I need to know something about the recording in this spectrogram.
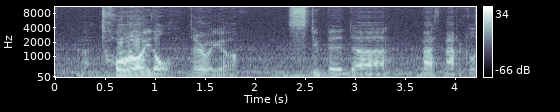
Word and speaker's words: toroidal: god that's tell me that's not hard to pronounce toroidal there we go stupid mathematical shape toroid yeah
